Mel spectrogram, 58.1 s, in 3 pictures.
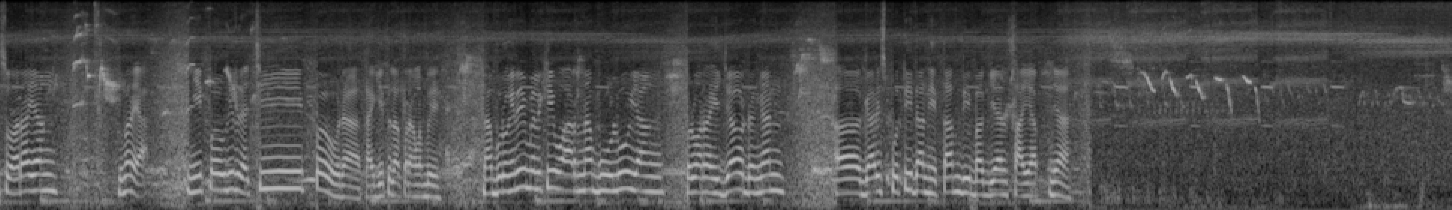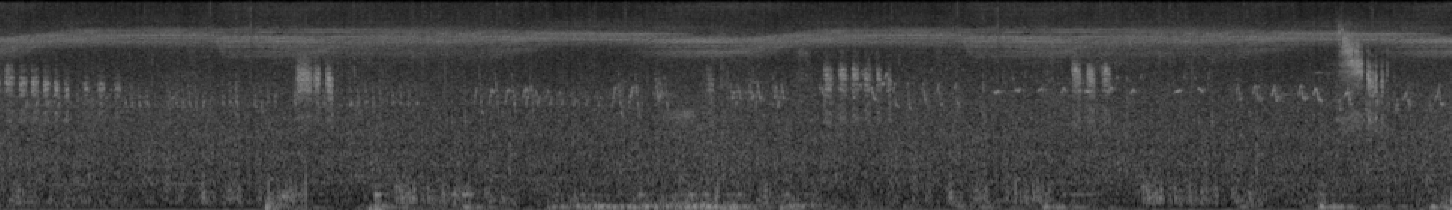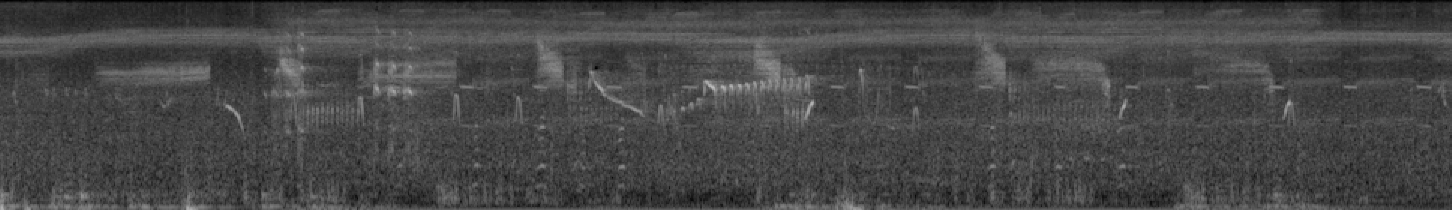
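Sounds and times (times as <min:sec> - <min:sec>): high-pitched insect drone: 0:00.0 - 0:58.0
bird calling quick chirps: 0:37.2 - 0:56.9.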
